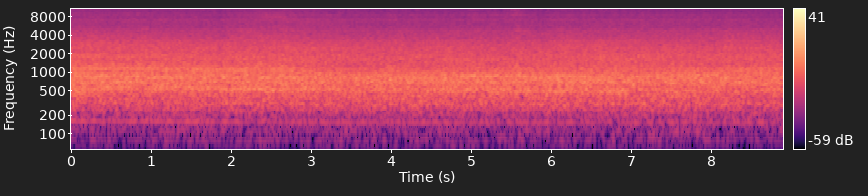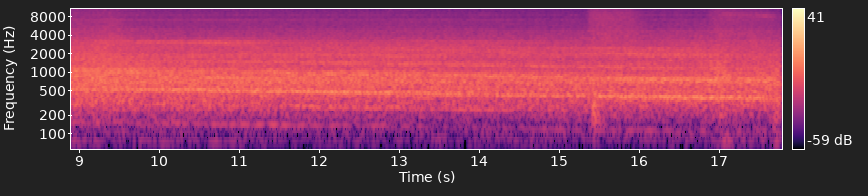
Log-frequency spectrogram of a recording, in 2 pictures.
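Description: Keihan 2600 series electric commuter train running, heard from inside the passenger car: a steady, loud rumble of wheels on rail with a whining tone that drifts slowly lower in pitch over the second half.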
